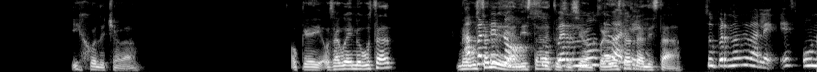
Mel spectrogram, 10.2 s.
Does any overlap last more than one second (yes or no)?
yes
